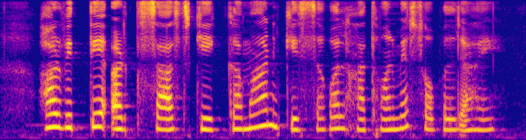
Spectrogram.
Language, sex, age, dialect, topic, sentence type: Magahi, female, 25-30, Western, banking, statement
